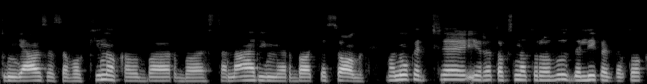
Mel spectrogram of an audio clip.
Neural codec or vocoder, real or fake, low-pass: none; real; 10.8 kHz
